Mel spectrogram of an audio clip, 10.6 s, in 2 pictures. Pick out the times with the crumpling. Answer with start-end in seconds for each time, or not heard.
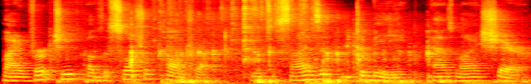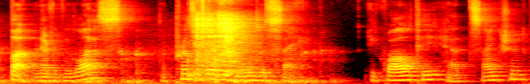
0.5-3.2, 7.2-7.9.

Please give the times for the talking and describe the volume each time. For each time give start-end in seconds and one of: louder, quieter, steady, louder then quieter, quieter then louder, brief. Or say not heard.
0.0-10.5 steady.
